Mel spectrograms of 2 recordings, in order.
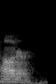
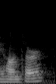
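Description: First: The middle t sound is dropped. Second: The middle t sound is clearly pronounced. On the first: "I always say Hunter" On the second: "I'm kind of forcing myself to do that T"

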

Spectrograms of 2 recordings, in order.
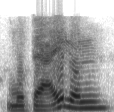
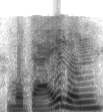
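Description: No difference in how they are said.

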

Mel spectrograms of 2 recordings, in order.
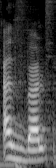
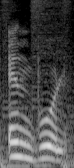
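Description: First: Handball is pronounced the German way. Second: Handball is pronounced the English way. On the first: The speaker calls it right. "mais handball, parce que ce n'est pas anglais comme le foot, mais c'est allemand" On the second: The speaker calls it wrong. "on ne dit pas handball"

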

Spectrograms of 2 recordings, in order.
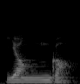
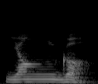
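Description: The two takes are said the same way.

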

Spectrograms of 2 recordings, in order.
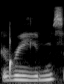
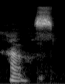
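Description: First: It is read with an English-style pronunciation. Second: It is said with a French pronunciation. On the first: "it looks like reims in English" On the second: "but the French pronounce it house"

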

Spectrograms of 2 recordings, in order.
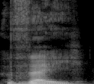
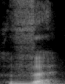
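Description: First: The pronoun is said in full with a long vowel. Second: The pronoun is said reduced with a weak vowel. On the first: The speaker is emphasizing who does it. "если мы хотим сделать акцент на том, что вот мы понимаем тебя очень хорошо" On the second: It is a plain neutral statement. "Если просто в более повествовательной форме"

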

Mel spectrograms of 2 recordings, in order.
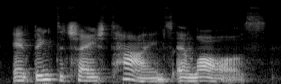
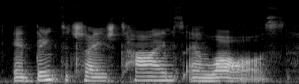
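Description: No difference in how they are said.

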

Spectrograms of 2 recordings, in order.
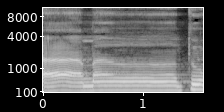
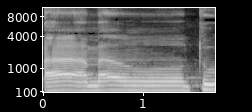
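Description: No difference in how they are said.

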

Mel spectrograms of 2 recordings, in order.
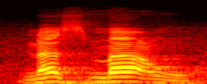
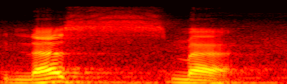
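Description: First: The s-sound is short, with little breath. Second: The s-sound flows out with breath. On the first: The speaker calls it wrong. "jangan hanya nasma'u" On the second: The speaker calls it right. "ngalir saja"

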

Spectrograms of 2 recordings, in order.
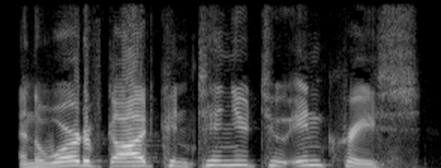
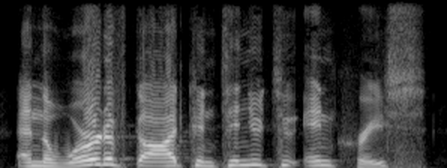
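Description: Both takes have the same delivery.

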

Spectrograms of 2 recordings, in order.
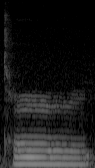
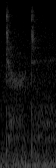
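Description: First: It is said very slowly. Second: It is said quietly.

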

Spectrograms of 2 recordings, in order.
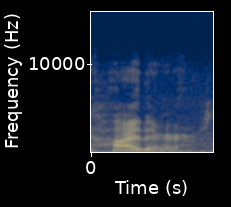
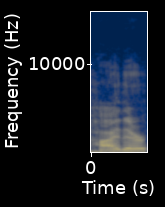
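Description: First: The greeting sounds warm and flirtatious. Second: The greeting sounds plain and neutral. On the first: The speaker is romantically interested in the listener. "if you were doing it romantically... you would say hi there... I don't know if you heard my tone there" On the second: It is just a friendly everyday greeting. "you can use hi there somewhat neutrally as well"

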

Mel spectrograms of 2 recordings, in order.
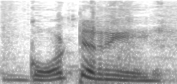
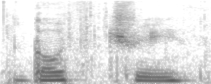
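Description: First: The name is said in an Indian accent. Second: The name is said in a plain accent.

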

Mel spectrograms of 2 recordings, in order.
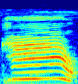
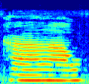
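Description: First: The syllable carries the mai tho tone. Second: The syllable carries the mai ek tone. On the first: "ไม่โท" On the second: "ไม่เอก"

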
